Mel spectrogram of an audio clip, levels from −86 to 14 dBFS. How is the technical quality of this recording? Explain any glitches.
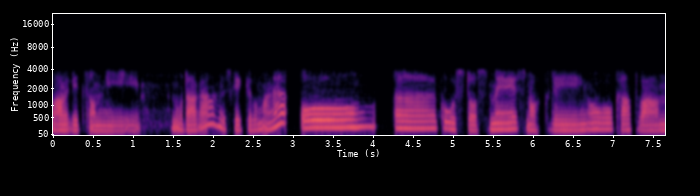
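Technical quality is limited by low-bitrate speech coding throughout the whole recording. The speech has been through the G.729 codec, consistent with an 8 kbit/s G.729A stream. Each 10 ms frame is rebuilt from a vocal tract filter, a pitch predictor and a handful of pulses, and nothing above 4 kHz survives. The voice therefore sounds muffled and band-limited, with a plainly audible rough, buzzy, synthetic edge.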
